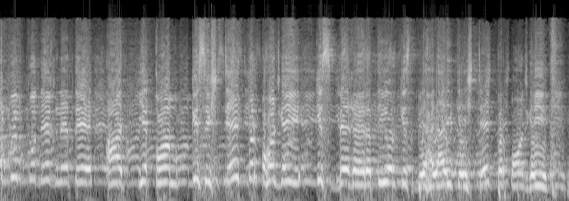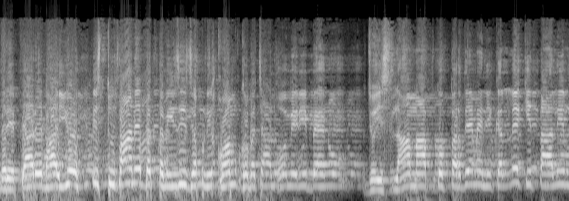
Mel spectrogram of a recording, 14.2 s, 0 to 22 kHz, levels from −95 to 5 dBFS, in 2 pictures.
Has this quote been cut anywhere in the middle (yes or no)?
yes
